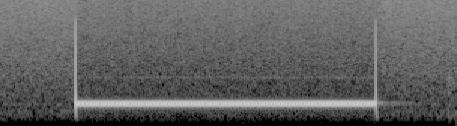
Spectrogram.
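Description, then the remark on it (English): A steady, unbroken telephone dial tone hums loudly for about two seconds as a call is placed to professional bass angler Todd Alton, starting and stopping abruptly, with nothing else around it and no voices. “We're going to see if we can get Mr. Todd Alton on the phone, pick his brain a little bit.”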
